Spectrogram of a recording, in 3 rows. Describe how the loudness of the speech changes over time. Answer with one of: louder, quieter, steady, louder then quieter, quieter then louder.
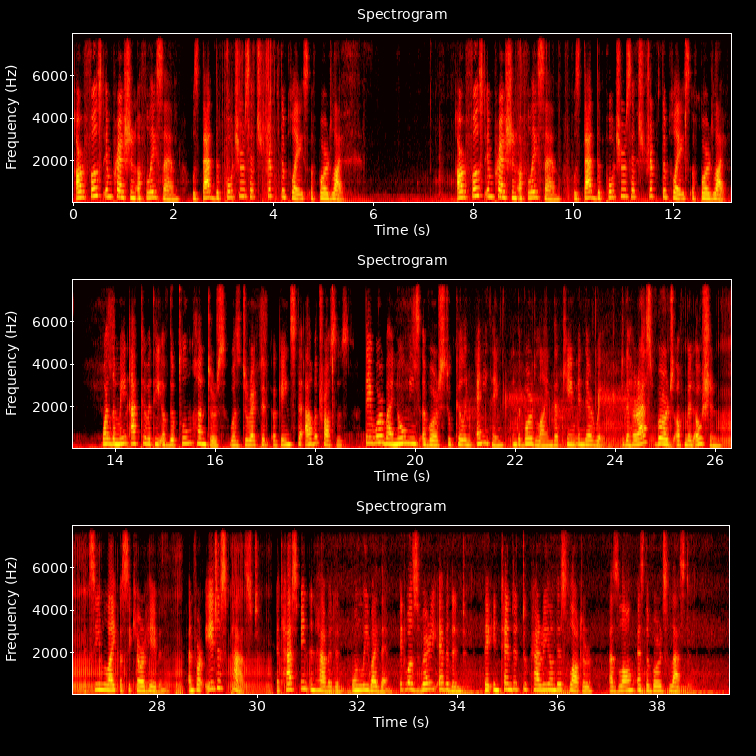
steady.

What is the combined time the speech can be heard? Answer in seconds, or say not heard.
36 s.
